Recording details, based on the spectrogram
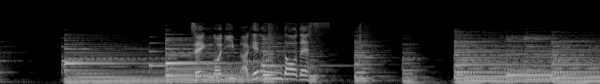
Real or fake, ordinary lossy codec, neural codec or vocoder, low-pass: real; none; none; 7.2 kHz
